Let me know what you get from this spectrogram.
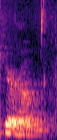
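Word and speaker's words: Tureaud: I'm not sure how his last name is pronounced, but you know him. At least those of you who remember the 80s know him as Mr. T. Are you a fan of Mr. T back in the day? What's that? – It's Tiro.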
